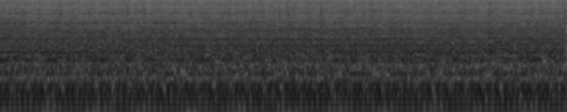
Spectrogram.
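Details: MX engine at steady idle with a loose, irregular ticking riding on the rumble, roughly two to three per second; abnormal engine noise, cause suspected, not confirmed.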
